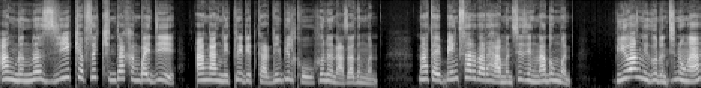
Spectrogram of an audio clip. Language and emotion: Bodo, angry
